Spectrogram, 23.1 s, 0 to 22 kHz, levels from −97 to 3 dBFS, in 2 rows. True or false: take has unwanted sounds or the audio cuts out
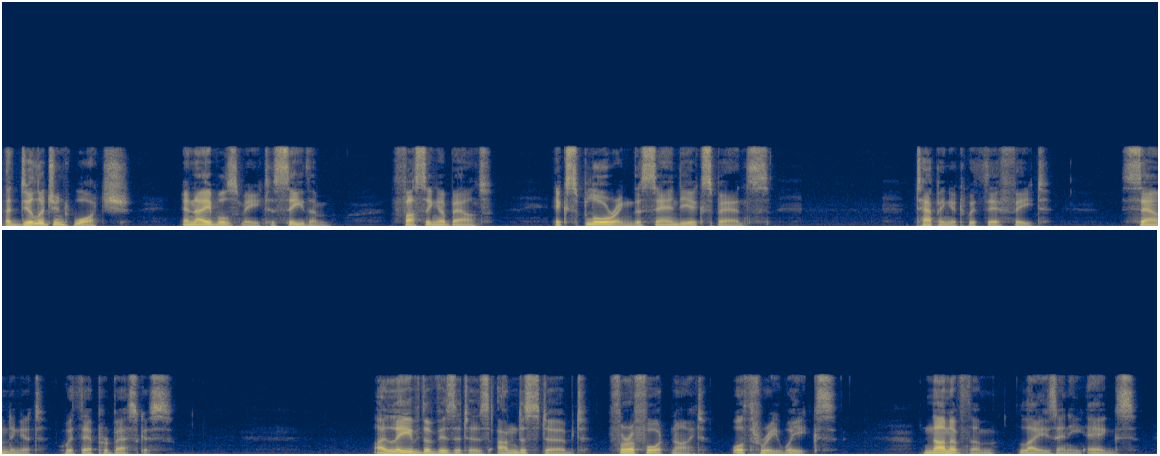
false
